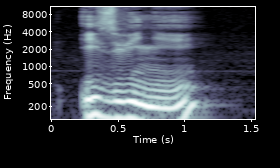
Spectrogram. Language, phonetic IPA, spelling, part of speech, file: Russian, [ɪzvʲɪˈnʲi], извини, verb, Ru-извини.ogg
- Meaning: second-person singular imperative perfective of извини́ть (izvinítʹ) (singular informal) - excuse me; sorry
